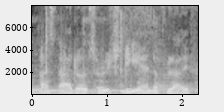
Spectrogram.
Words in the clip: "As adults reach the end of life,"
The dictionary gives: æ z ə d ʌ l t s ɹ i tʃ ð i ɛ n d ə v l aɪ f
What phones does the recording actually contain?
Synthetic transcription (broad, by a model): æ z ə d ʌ l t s ɹ i tʃ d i ɛ n d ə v l aɪ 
